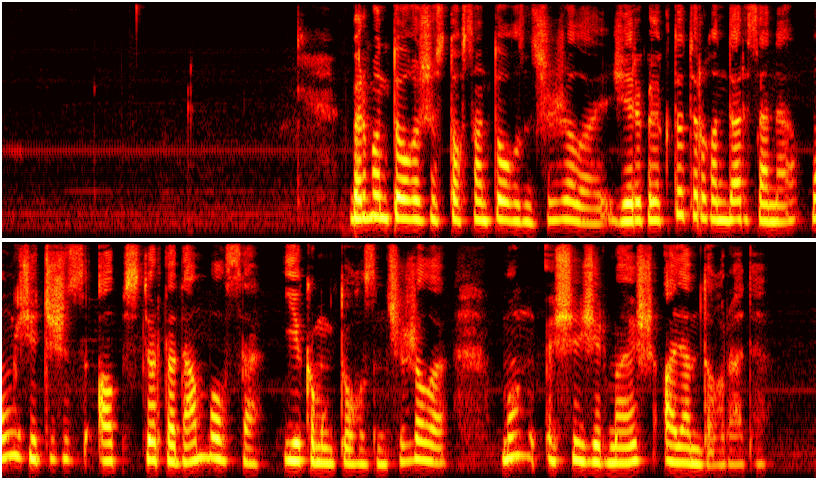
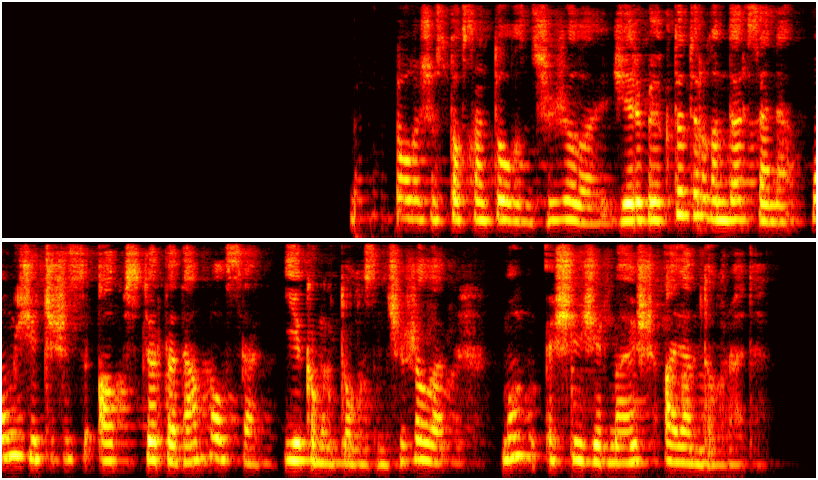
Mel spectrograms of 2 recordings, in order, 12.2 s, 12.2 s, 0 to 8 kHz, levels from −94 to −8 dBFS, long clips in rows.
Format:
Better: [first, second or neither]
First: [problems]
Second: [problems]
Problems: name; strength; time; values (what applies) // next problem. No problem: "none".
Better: first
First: none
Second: noise reduction (neural mask model DeepFilterNet 3)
